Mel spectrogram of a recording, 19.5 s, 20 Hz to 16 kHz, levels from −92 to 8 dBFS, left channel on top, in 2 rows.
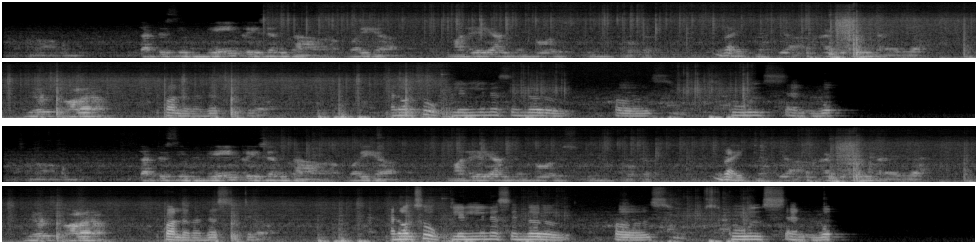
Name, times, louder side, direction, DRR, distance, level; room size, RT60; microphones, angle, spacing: voice 1, 0.3-0.7 1.4-3.9 4.5-5.6 7.8-9.2 10.0-10.8 12.3-12.4, right 2 dB, 15° right, 0.5 m, -31 dB
sound 1, 2.6-17.3, left 2 dB, 60° left, 1.3 m, -41 dB
voice 2, 7.1-7.4 11.3-12.3 13.6-15.4 15.9-18.0, right 7 dB, 85° right, 0.3 m, -26 dB
6.1 x 2.8 x 2.7 m
head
